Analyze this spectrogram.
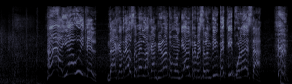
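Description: A young boy talks cheerfully and with animation.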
